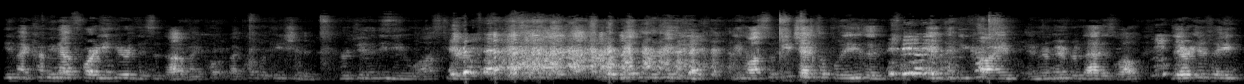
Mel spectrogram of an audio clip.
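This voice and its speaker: A man's voice: on the high side, big pitch swings, moderate pace, few pauses, over a noisy crowd. A man speaking as a poet at a live reading, moving between informal, wordy, self-deprecating remarks and his own verse. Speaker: poet reading own work at a book launch. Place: echoey room at a live event. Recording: roomy, distant event microphone.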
